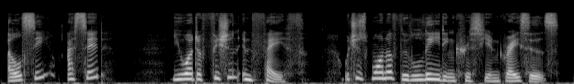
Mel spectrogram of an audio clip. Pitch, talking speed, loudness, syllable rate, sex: 215 Hz, 155 wpm, -20 LUFS, 5.6 syllables/s, female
